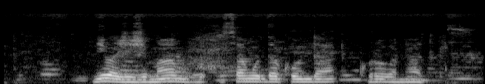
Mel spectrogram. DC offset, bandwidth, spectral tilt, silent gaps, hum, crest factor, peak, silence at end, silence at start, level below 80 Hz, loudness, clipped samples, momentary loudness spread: under 0.1%; 11.5 kHz; -8 dB/octave; none; none; 18 dB; -2 dBFS; 0.1 s; 0.4 s; -54 dBFS; -20 LUFS; under 0.1%; 21 LU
